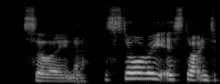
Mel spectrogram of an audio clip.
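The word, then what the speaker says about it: Celaena: pages left of Throne of FL I love Selena as a character I have realized that I've been saying her name wrong the whole time I think I've been saying Kena and after a bit of research online I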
